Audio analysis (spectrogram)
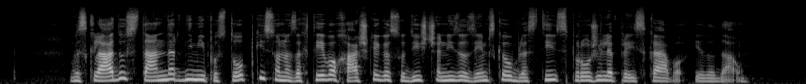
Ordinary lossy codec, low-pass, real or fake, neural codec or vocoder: MP3, 96 kbps; 19.8 kHz; fake; vocoder, 44.1 kHz, 128 mel bands every 512 samples, BigVGAN v2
